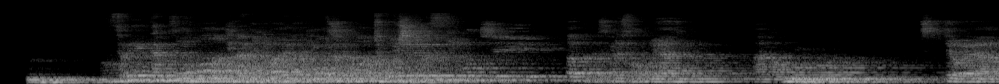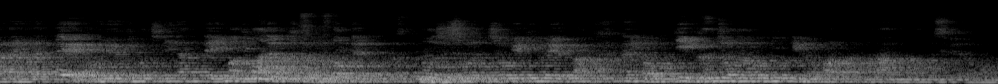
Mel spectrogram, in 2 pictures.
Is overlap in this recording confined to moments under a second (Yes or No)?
No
